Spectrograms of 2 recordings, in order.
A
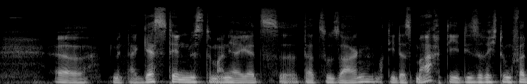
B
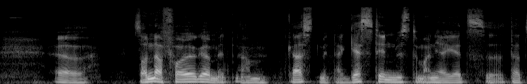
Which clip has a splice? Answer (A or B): A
